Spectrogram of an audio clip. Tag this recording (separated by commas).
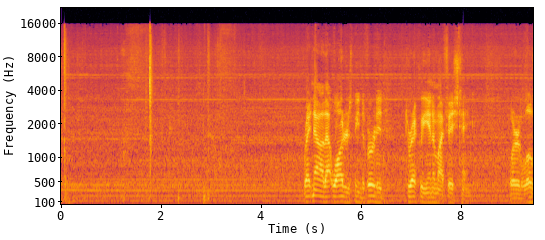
inside a small room, Speech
